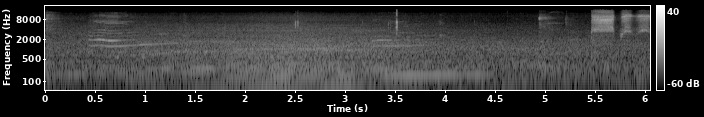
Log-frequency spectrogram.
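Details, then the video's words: A black cat meowing to ask for food: a few thin, faint meows that rise and then fall, spread through the first half and again mid-clip, over a steady low hum, with clicks and a brief clatter at the end. "Black cat meows for food"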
